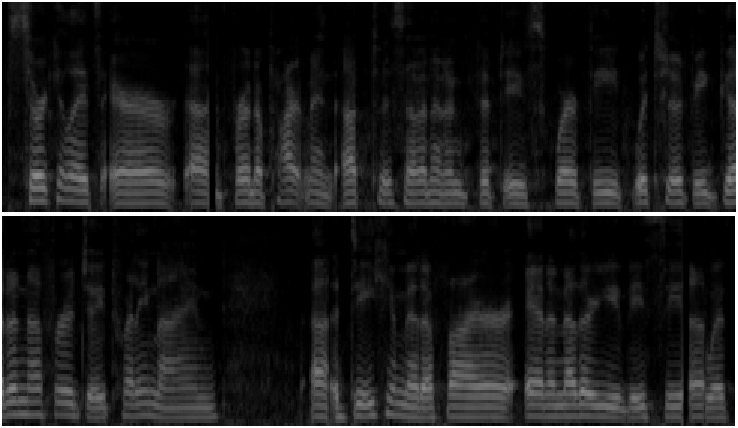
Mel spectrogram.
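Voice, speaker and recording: A woman's voice: low-pitched, steady tone, moderate pace, mellow, clean tone. A woman chatting casually in a rambling, upbeat vlog, talking outdoors. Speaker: vlogger.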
